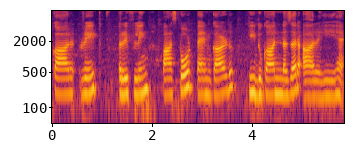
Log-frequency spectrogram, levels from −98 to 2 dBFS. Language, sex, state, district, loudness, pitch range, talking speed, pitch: Hindi, female, Haryana, Charkhi Dadri, -16 LUFS, 180-200 Hz, 110 wpm, 185 Hz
